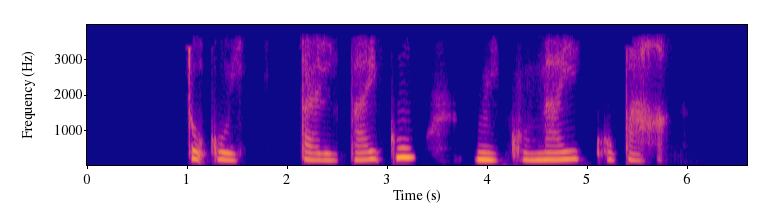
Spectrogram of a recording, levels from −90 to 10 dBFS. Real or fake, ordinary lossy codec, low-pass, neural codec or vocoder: fake; MP3, 32 kbps; 3.6 kHz; codec, 16 kHz in and 24 kHz out, 0.9 kbps, LongCat-Audio-Codec, four codebook decoder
